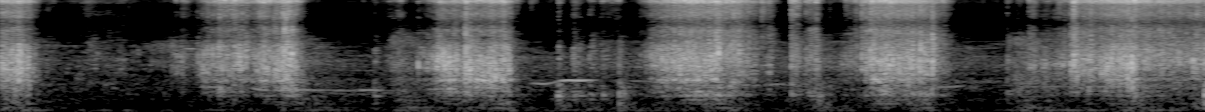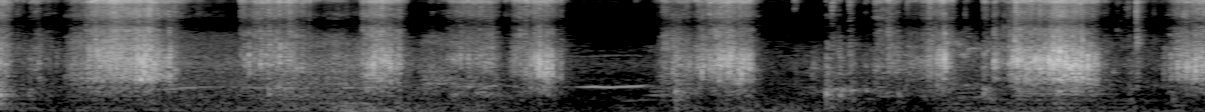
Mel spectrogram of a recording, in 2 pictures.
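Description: A hand trowel scraping across a masonry wall as it spreads thick textured paint, in repeated strokes about once a second.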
